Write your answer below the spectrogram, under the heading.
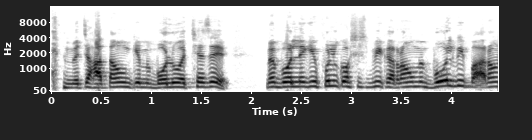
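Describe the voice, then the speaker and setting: A man speaks with a fairly high pitch for a man. His intonation stays fairly even at a fairly quick pace. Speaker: online tutor. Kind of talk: online lecture.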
